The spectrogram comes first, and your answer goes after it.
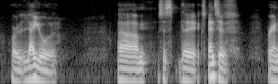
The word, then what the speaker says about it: Laguiole: Oh, I skipped the how do you pronounce this? Laguiole, or Laguiole.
